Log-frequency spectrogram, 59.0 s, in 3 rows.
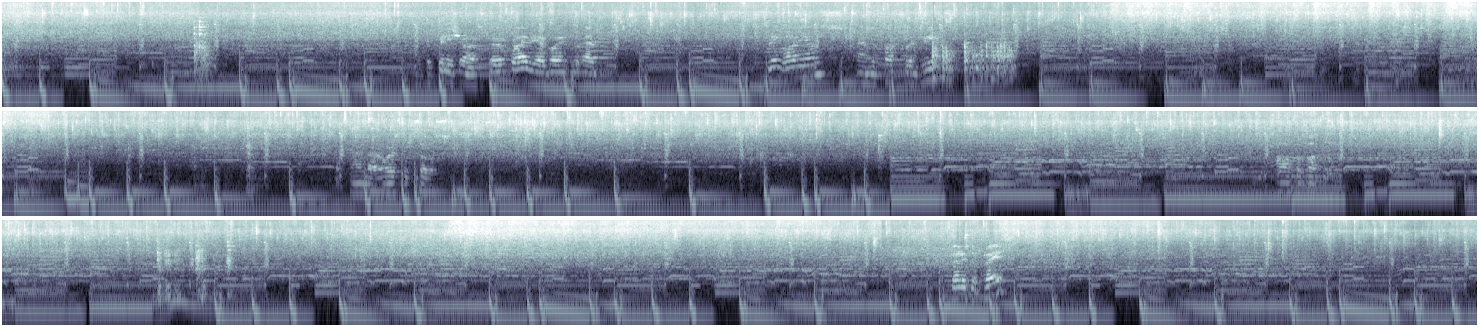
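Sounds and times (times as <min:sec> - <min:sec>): background music: 0:00.0 - 0:59.0
fish frying in a pan: 0:00.0 - 0:59.0
vegetables sizzling in a wok: 0:00.0 - 0:59.0.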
